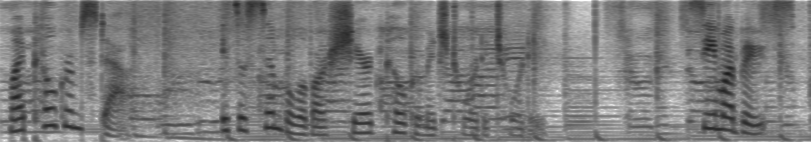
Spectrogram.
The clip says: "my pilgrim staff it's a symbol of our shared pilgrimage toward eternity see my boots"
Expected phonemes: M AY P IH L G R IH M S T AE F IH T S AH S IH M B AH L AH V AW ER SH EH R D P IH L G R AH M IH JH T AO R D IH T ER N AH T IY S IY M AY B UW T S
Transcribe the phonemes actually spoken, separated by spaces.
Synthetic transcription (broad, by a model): M AY P IH L G R IH M S T AE F IH T S AH S IH M B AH L AH V AW ER SH EH R D P IH L G R AH M IH JH T AO R D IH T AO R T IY S IY M AY B UW T S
